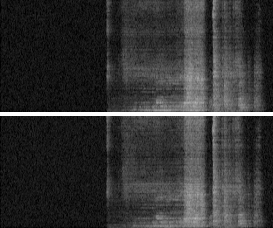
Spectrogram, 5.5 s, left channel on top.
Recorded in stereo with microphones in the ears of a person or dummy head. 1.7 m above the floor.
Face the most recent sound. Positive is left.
turn(degrees=-30)  # may be behind; listen again after turning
